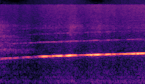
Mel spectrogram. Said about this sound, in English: Oh, siren.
